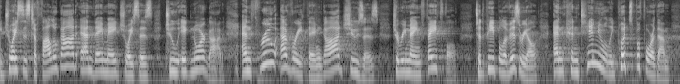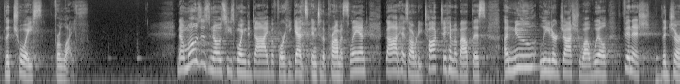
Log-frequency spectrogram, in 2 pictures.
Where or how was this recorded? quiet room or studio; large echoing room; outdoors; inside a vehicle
large echoing room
